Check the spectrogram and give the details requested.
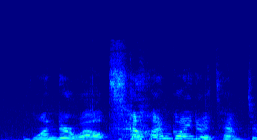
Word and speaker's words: Wunderwelt: high school in college my instinct is to pronounce it as bender belt so I actually checked their website to make sure by looking at the katakana on their Twitter account and it is indeed pronounced Wonder well I'm going to attempt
